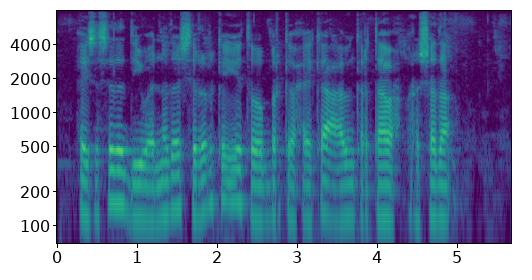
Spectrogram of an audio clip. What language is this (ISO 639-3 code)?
som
